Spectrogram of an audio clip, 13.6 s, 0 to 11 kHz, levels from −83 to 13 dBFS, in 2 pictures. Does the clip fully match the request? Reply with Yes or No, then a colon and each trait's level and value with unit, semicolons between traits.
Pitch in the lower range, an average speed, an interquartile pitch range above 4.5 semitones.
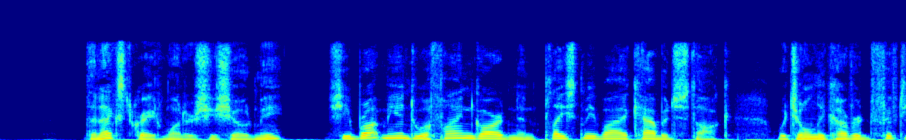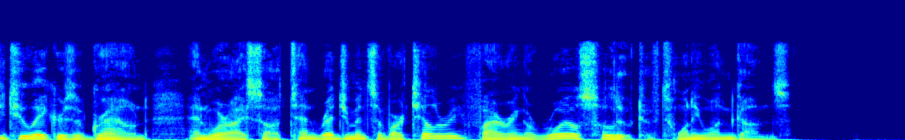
Yes: low, 130 Hz; average, 190 wpm; average, 5.3 semitones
